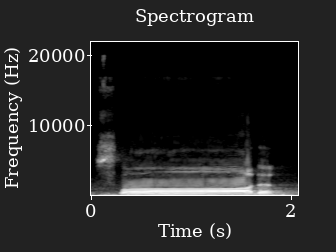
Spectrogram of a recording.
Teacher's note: صاد کو بھی تیزی کے ساتھ پڑھیں گے اور پر پڑھیں گے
